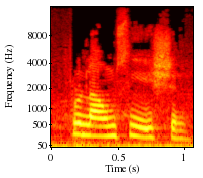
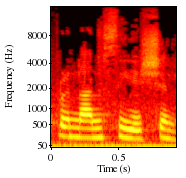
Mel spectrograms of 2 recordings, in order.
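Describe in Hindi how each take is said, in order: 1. दूसरा शब्दांश 'noun' जैसा सुनाई देता है। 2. दूसरा शब्दांश 'nun' जैसा सुनाई देता है। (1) "हम वर्ड बोलते हैं" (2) "बल्कि करेक्ट वर्ड है"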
